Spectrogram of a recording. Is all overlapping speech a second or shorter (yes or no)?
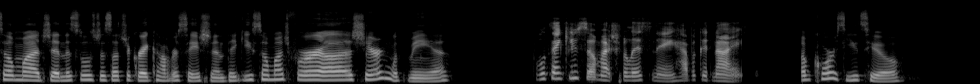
yes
